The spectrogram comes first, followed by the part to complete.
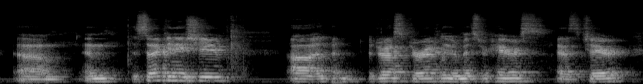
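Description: Amid noticeable background noise and audible room echo, a man speaks at fairly high pitch. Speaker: citizen speaking at public comment. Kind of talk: public comment at council meeting. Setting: council chamber, microphone off. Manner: loud.

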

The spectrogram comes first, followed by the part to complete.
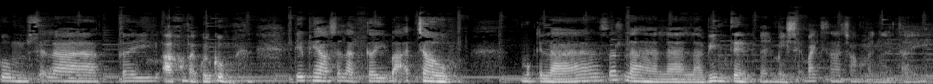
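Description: Speech comes at a fairly slow pace with clear music playing in the background. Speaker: vlogger showing her home. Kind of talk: casual vlog chat. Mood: cheerful, pleased. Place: home room. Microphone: phone near.

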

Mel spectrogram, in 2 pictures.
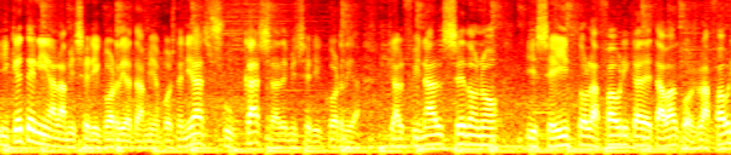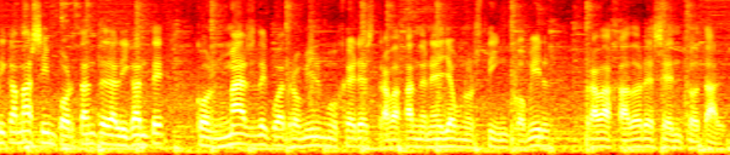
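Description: Faint music plays in the background as a man talks at a moderate pace, the sound dry with no echo. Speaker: neighbourhood show host. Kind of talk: presenter commentary. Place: street.

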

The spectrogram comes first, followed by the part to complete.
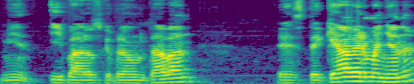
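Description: With very wide pitch swings, a man talks at a fairly slow pace. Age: 30s. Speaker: live stream co-host and moderator; live stream co-host, moderator. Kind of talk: casual live stream chat. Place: studio.

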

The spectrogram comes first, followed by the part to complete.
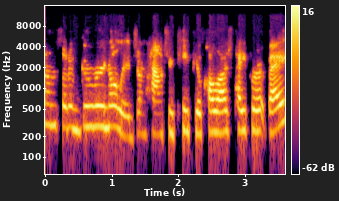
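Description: In an Australian accent, a woman speaks at a moderate pace, the sound dry with no echo and the background quiet. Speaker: journaling artist; podcast guest. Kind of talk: casual interview chat. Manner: animated, laughs often. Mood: relaxed, self-deprecating. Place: home room. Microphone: video call.

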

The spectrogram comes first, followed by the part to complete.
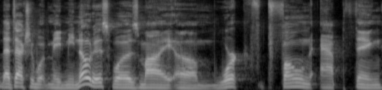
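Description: Against a quiet background, a man speaks with ordinary pitch variation. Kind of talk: casual vlog chat. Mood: mildly exasperated, joking. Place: home room. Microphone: lapel.

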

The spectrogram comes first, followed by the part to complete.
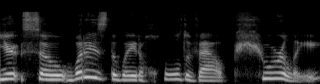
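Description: Lively intonation against a quiet background. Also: woman. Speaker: Buddhist teacher. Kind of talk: lecture. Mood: warm, occasionally laughing. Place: home room. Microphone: webcam.

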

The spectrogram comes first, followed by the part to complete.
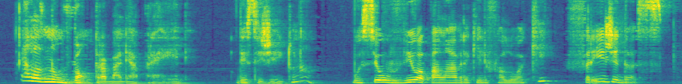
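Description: The speaker talks at a moderate pace, with very wide swings in pitch. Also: woman, fairly low pitch for a woman. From Brazil. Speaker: YouTuber giving relationship advice. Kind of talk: advice video reading and commenting on viewer's letter. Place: home room.

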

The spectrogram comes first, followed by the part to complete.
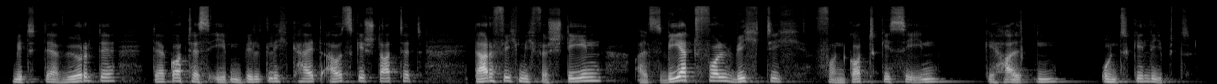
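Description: Against a quiet background, the speech moves at a very slow pace with ordinary pitch variation. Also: man. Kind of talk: sermon. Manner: formal, measured; warm, earnest. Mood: warm, calm, reflective. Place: studio. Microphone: lapel.

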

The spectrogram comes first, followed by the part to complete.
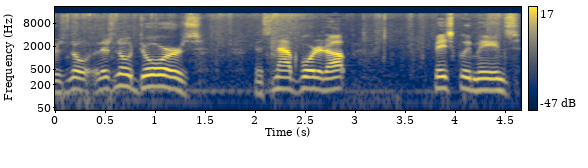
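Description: The speech moves at a moderate pace, and the sound is dry with no echo. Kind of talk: casual vlog chat. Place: factory. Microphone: phone near.

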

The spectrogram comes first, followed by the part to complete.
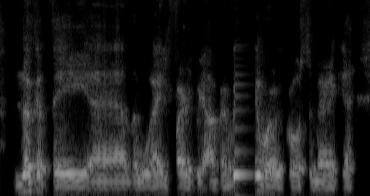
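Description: Over clear background music, a man with a Northern Irish accent speaks very fast in a very deep, low, monotone voice with flat intonation. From Northern Ireland. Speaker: comedian and actor. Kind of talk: podcast interview answer. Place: home room. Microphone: video call.

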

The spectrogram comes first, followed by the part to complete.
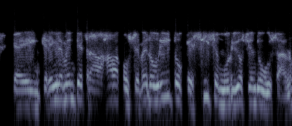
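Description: Fairly quick and fairly high-pitched, the man speaks in a plain, everyday voice. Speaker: truck driver calling in. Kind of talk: phone-in call. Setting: phone call from truck.

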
